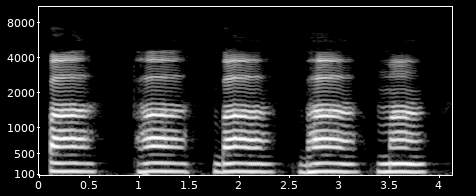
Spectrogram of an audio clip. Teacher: इन सब का उच्चारण स्थान ओंठ होते हैं हमारे, ठीक है, लिप्स होते हैं। · इन सब का उच्चारण स्थान ओंठ होता है, ओष्ठ होता है। जो हमारे लिप्स होते हैं वो इनका सबका उच्चारण स्थान होते हैं।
